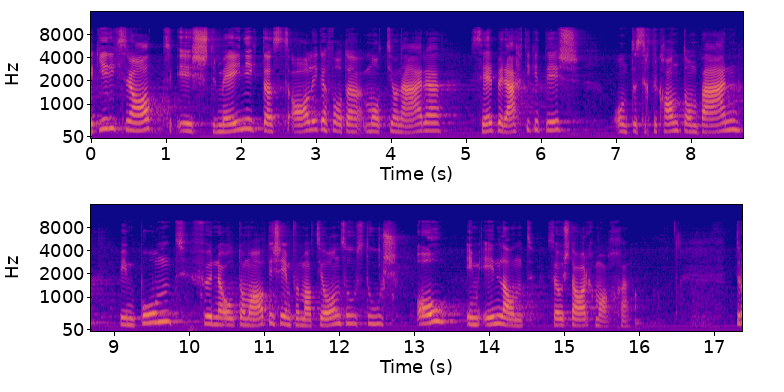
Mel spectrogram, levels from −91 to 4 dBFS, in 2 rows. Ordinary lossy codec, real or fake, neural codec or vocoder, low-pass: none; real; none; 9.9 kHz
